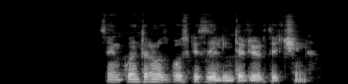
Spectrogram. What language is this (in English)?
Spanish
